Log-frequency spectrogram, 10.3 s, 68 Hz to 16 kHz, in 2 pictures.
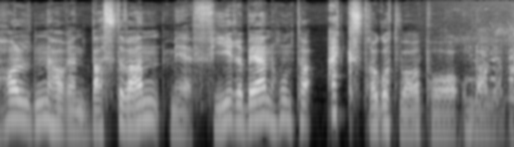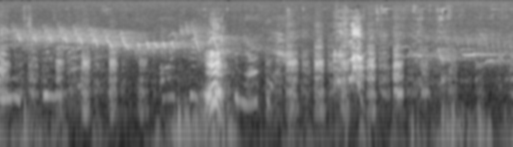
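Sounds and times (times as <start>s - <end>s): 
speech: 0.0s - 6.1s, 7.2s - 8.4s
pet dog panting: 4.7s - 10.2s
pet dog barking: 7.2s - 7.6s, 8.5s - 8.9s.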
